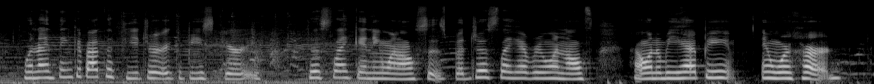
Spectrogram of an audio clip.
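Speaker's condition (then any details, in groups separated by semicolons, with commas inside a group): Cerebral palsy; diagnosed early childhood, childhood therapy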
